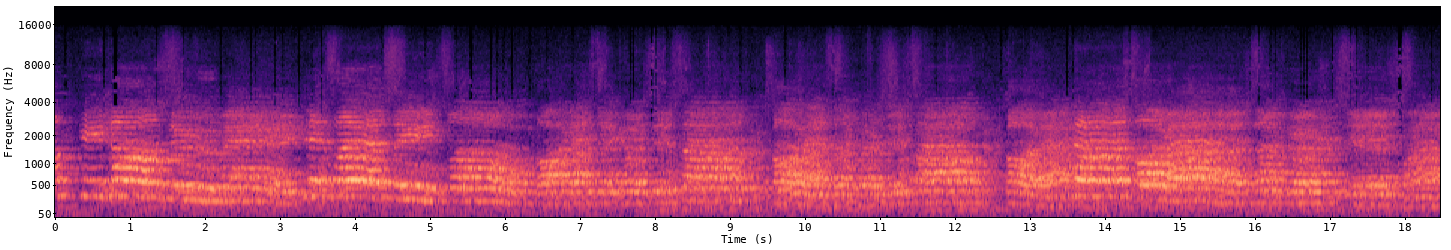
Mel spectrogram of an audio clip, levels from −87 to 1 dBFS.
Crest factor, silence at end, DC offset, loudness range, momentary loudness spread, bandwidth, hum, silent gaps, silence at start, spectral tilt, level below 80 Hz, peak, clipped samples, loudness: 16 dB; 0 s; under 0.1%; 4 LU; 9 LU; 15 kHz; none; none; 0 s; -5 dB/octave; -50 dBFS; -2 dBFS; under 0.1%; -19 LUFS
